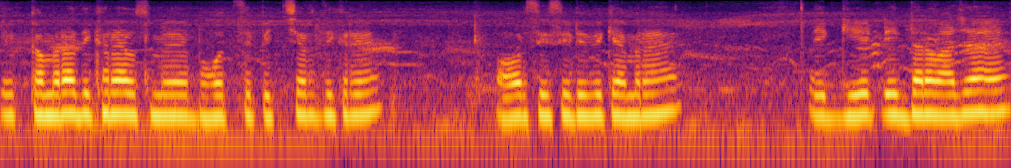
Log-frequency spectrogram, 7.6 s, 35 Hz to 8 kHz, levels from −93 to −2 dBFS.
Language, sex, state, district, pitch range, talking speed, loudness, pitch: Hindi, male, Maharashtra, Mumbai Suburban, 185-195 Hz, 165 wpm, -15 LUFS, 190 Hz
